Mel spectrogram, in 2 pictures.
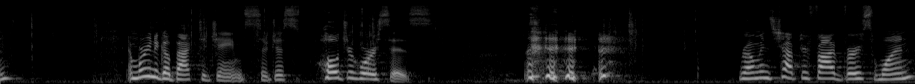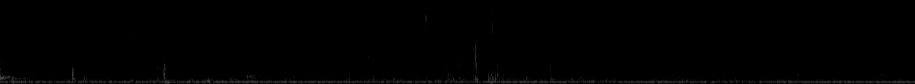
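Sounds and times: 
book pages being turned: 0:00.0 - 0:04.5, 0:06.2 - 0:07.1, 0:12.6 - 0:14.8
speech: 0:01.3 - 0:04.3, 0:05.2 - 0:06.1, 0:07.4 - 0:09.2.

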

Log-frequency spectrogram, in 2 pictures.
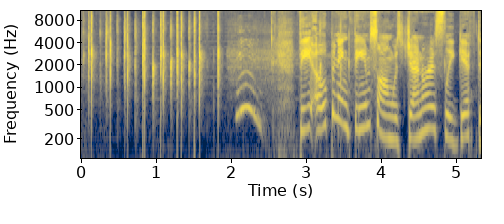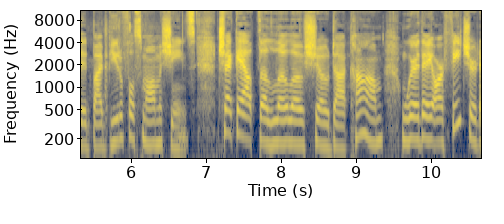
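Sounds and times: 
round of applause: 0:00.0 - 0:02.4
speech: 0:02.9 - 0:10.6.

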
